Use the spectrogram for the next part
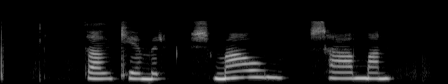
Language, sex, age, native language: Icelandic, female, 8, Icelandic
